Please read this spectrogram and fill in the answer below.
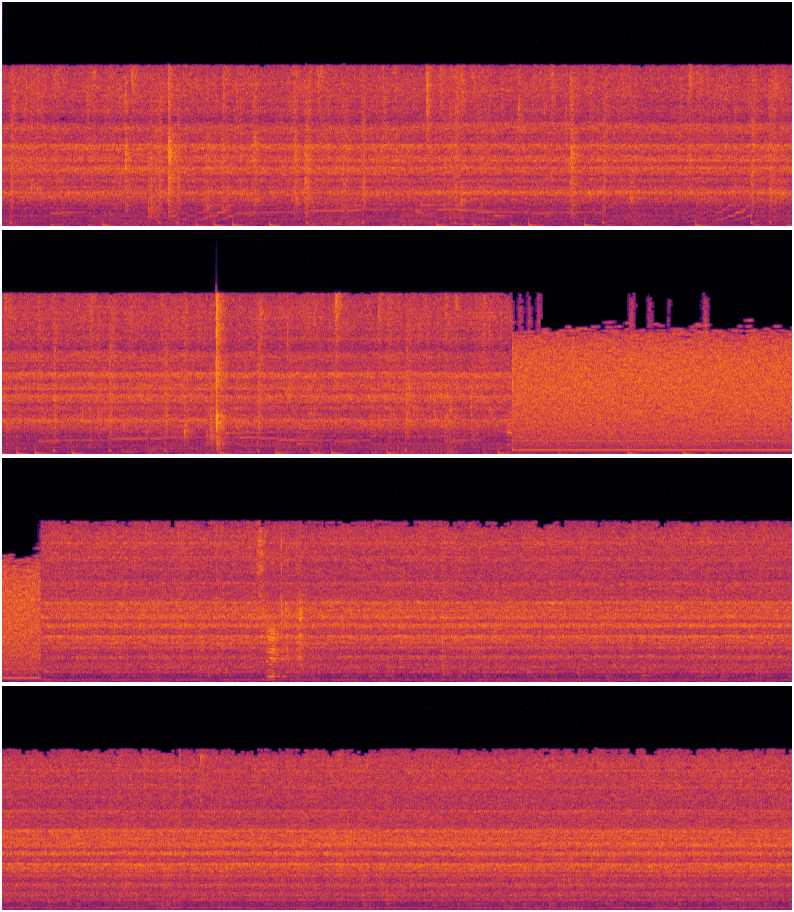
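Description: Background music with a steady beat for the first thirteen seconds. It gives way to about three seconds of static hiss under a steady electronic beep. After that, a bathtub faucet runs steadily into the tub.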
